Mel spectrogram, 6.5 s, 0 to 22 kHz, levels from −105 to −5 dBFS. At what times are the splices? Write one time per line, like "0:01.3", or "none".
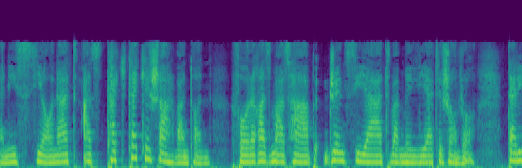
none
